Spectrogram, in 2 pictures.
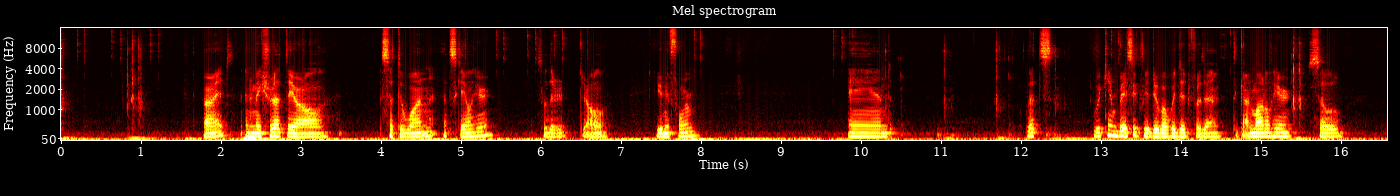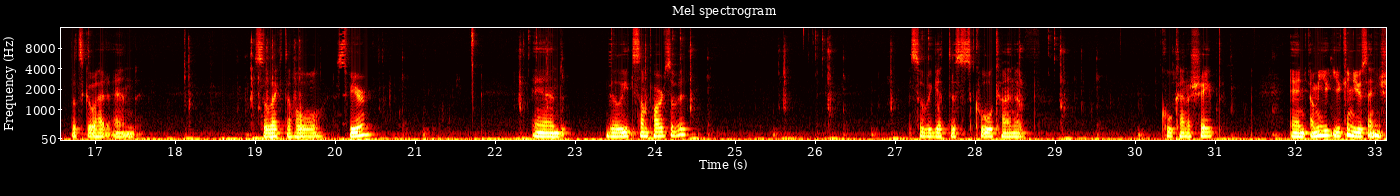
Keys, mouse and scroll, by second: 15.4 Tab, 18.9 a, 19.1 a, 19.5 a.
